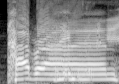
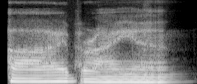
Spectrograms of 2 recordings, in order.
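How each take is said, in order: First: It is said fast. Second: It is said slowly.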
